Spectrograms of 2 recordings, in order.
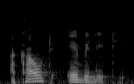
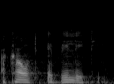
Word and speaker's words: accountability: We pronounce this word as accountability. So this is not accountability.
